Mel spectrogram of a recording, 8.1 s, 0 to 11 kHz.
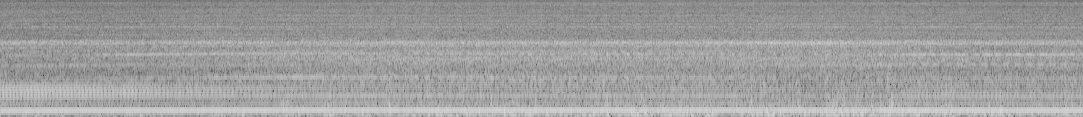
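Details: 2008 Yamaha R6: loud steady engine at high revs with clear, fairly even high whine/whirring, most audible at 6-7k rpm cruise range, likely present above and below, heard through downshifts; drivetrain whine, cause unknown.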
